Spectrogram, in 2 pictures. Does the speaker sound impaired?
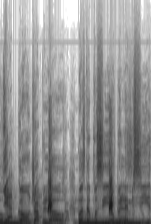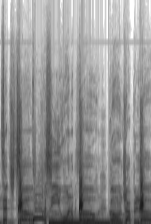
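No.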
